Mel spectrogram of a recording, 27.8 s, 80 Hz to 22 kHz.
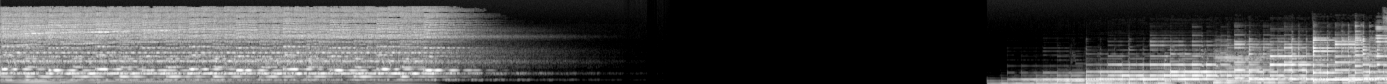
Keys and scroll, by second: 4.9 ctrl+t.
